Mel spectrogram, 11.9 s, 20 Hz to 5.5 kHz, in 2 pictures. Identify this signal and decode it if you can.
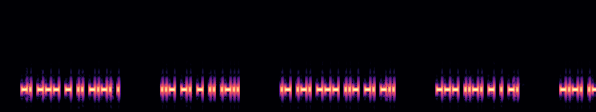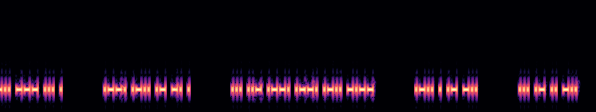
Morse code, heard as a keyed tone, about 60 wpm, 550 Hz. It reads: NOTICE UNTIL AROUND OFTEN CLOSE PLANE SUPPLY LEAD SAID
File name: 632 words / 632 Words 60WPM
